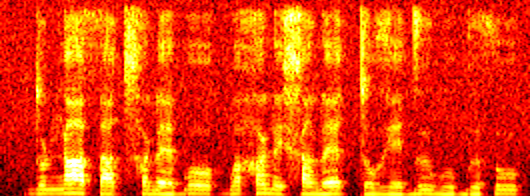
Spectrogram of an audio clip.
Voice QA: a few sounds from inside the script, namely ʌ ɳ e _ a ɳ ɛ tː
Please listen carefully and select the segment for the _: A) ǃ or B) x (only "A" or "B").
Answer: B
